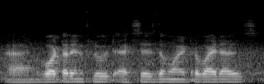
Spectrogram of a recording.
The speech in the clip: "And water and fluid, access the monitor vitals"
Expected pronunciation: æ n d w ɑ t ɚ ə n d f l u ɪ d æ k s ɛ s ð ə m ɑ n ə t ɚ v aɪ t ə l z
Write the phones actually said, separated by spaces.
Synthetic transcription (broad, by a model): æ n d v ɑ t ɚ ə n f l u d æ k s ɛ s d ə m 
